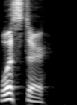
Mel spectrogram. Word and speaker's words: Worcester: Worcester, Massachusetts. Worcester. Say it again. – Worcester.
